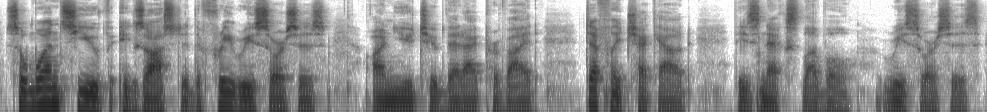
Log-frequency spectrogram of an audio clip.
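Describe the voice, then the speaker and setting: Deep husky man explaining steadily. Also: moderate pace. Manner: steady, explanatory, with occasional fillers. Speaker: channel host and teacher. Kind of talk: educational monologue.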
